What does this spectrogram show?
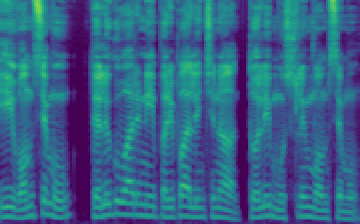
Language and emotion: Telugu, neutral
